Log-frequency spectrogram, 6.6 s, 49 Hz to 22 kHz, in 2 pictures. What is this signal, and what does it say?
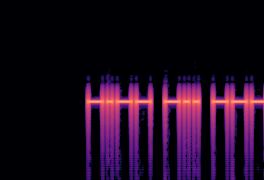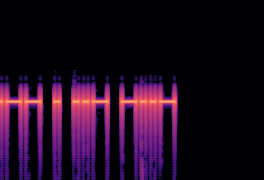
Morse code, heard as a keyed tone, about 21 wpm, 700 Hz. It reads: YD0EUX
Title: DXCC-100 Call Signs - 6 Characters - Repeated 3x - 20wpm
